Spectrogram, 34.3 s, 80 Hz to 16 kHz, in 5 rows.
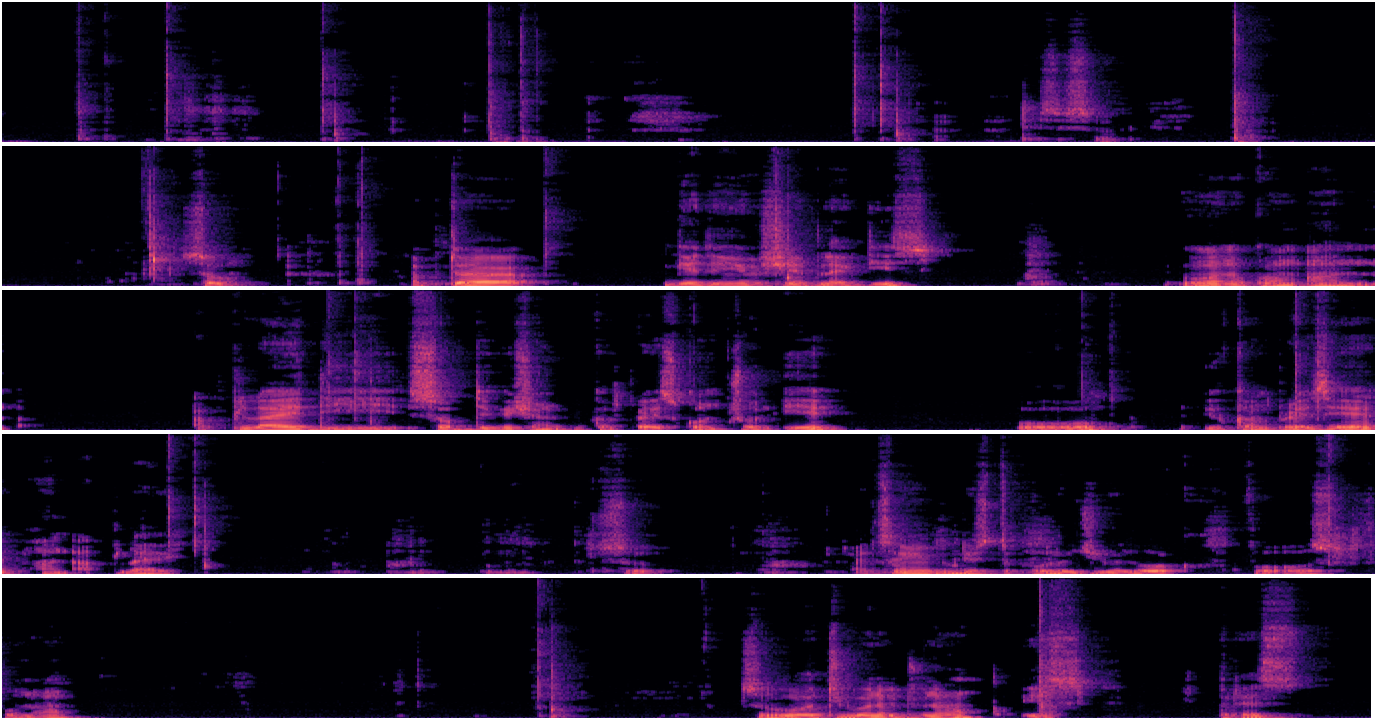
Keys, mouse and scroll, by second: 0.5 alt+z, 2.5 g, 6.2 Tab, 8.5 alt+z, 9.7-15.6 drag, 17.4 ctrl+a, 19.2 ctrl+z, 20.2-34.3 drag, 23.5 Tab, 24.3 Tab, 26.1-26.6 scroll up 1, 26.6-27.3 scroll down 1, 32.7 Tab.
